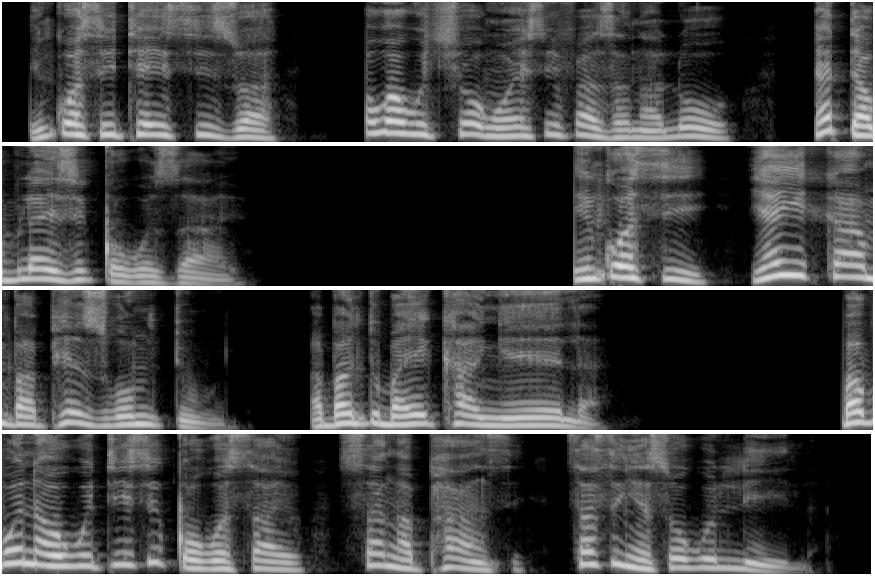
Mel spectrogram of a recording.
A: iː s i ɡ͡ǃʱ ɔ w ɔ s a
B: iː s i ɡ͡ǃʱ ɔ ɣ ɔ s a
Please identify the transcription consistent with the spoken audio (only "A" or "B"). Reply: B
